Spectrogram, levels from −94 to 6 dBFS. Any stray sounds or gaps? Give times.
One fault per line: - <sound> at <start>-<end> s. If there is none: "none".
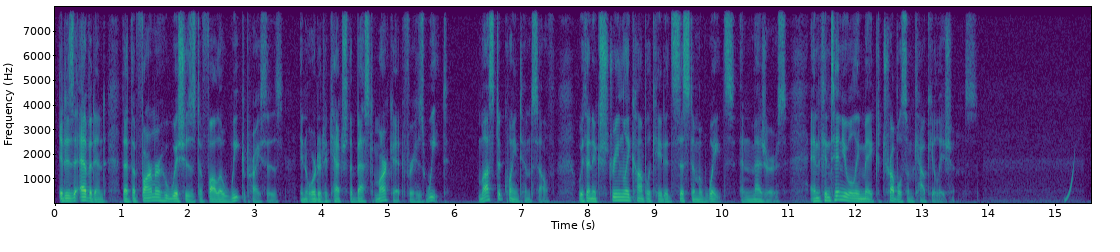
- chirp at 15.1-15.3 s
